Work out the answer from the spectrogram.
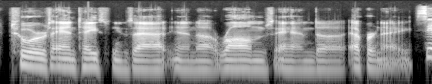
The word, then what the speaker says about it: Reims: my son says actually the proper way to say it is ROMs. But, you know, you got to get that French that guttural.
